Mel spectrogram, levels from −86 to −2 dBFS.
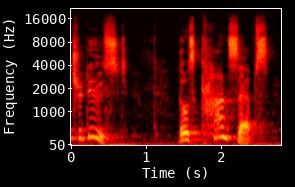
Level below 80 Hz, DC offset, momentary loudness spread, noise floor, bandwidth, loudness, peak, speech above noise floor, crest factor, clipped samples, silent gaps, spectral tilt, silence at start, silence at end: -60 dBFS; under 0.1%; 11 LU; -54 dBFS; 19 kHz; -32 LUFS; -16 dBFS; 20 dB; 18 dB; under 0.1%; none; -2 dB/octave; 0 s; 0 s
